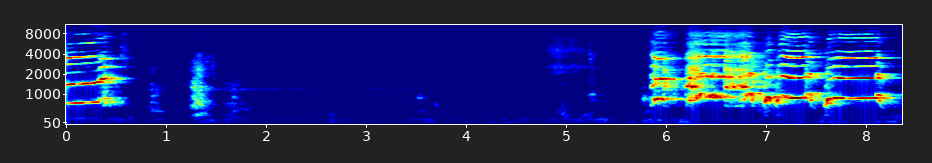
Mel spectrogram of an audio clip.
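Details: Pelung chicken crow: short harsh notes open, a long quiet stretch follows, then a powerful, sustained crow with a wavering pitch fills the final few seconds.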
